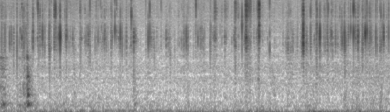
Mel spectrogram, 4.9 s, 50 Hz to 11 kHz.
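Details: A female Richardson's ground squirrel, born April 2023, eats a freeze-dried strawberry while spinning it fast: quick, wet clicks and soft crunches in an irregular patter over a low room hum; her tooth-grinding can signal happiness or relaxation.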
